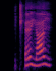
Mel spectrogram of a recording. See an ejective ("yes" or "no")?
yes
